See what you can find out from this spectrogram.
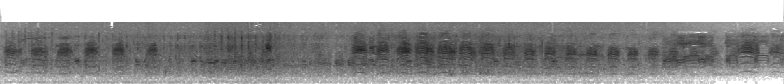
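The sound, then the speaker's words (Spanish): A flock of wild geese and ducks call continuously, honks and quacks overlapping in a dense, steady chorus at moderate loudness, with no voices present. “En los inviernos cálidos como el del presente año, permanece en el territorio checo un mayor número de garzas, patos silvestres, gansos bravos y gaviotas.”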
